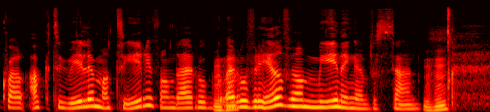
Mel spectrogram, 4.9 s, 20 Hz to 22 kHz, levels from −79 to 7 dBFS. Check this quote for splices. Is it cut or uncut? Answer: cut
